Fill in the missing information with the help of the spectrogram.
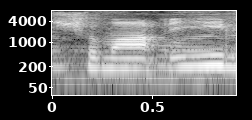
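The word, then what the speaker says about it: ישמעאל: یہ نام رکھا گیا۔ عبرانی میں اس کا تلفظ شمائیل ہے، ٹھیک ہے۔ شمائیل کسے کہتے ہیں؟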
